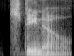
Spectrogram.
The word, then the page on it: steno: American English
